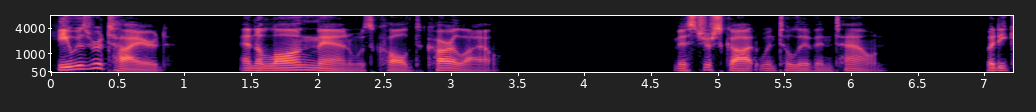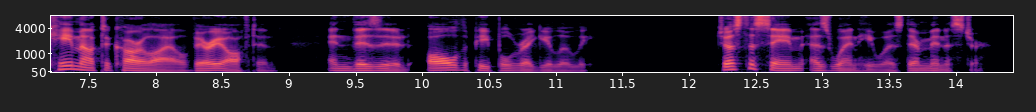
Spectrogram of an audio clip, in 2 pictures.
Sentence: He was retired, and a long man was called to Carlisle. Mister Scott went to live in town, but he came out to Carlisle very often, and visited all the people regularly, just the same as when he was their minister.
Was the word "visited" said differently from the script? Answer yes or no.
no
